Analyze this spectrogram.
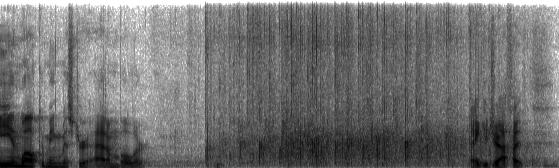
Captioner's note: applause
